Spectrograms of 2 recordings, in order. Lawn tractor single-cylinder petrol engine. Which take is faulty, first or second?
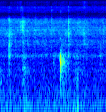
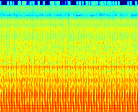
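first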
